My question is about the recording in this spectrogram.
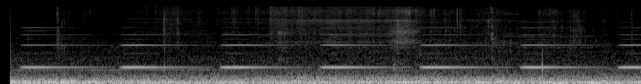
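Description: Car driving, heard from inside the cabin: a steady engine and road rumble, with a short electronic warning beep repeating about once a second.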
